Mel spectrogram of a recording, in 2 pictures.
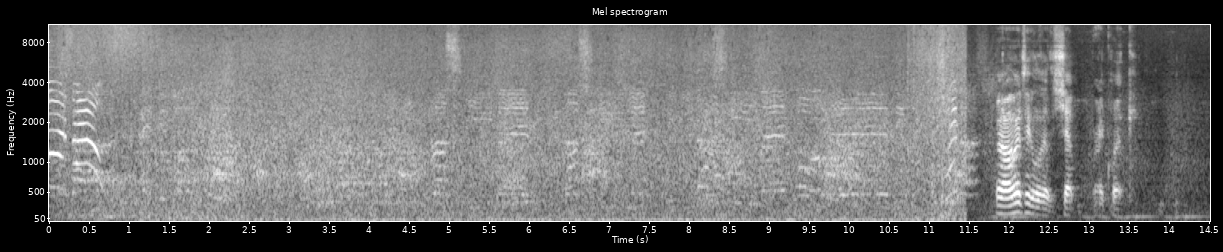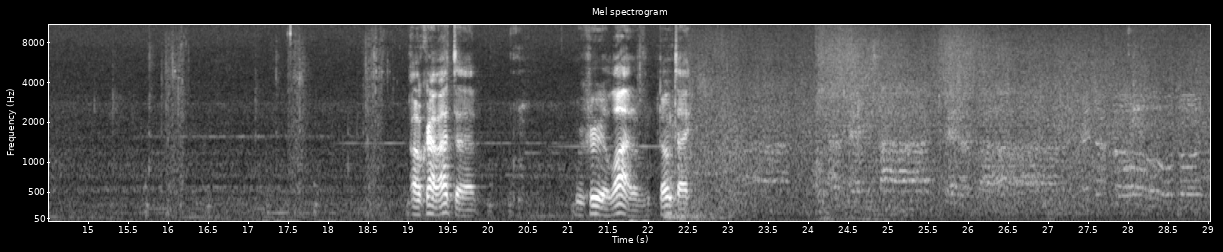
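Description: Waves rush and splash against a sailing ship's hull.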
